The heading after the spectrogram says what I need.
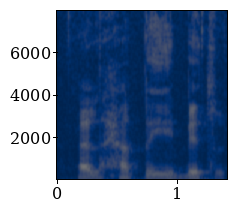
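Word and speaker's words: الحقيبة: Önemli olan el ha. El ha. Lam okunur. Peşine gelen harf ise şeddetsiz okunur. Gerisi aynı. El hakibetu.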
